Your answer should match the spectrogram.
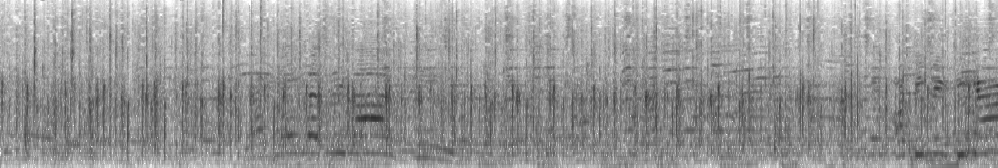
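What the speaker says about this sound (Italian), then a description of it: "Ancora un applauso e grazie a tutti." Sustained audience applause at a theatre performance, dense and steady throughout with scattered cheers and crowd voices mixed in, loud and close.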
